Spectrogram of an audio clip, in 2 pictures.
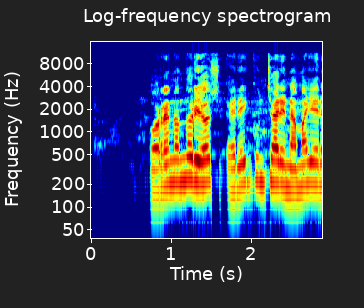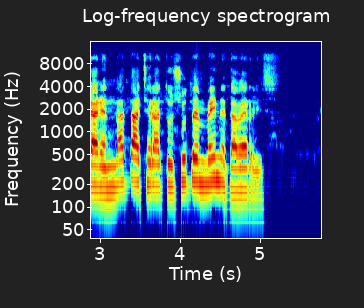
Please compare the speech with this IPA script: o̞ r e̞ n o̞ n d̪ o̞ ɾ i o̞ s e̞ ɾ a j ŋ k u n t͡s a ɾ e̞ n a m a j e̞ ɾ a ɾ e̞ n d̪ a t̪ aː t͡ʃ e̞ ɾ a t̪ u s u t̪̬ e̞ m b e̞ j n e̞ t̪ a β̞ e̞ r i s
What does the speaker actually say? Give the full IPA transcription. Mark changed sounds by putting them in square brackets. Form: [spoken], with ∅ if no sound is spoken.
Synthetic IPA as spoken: o̞ r e̞ n o̞ n d̪ o̞ ɾ i o̞ s e̞ ɾ a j ŋ k u n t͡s a ɾ e̞ n a m a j e̞ ɾ a ɾ e̞ n d̪ a t̪ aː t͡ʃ e̞ ɾ a t̪ u s u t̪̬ e̞ m b e̞ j n e̞ t̪ a β̞ e̞ r i s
